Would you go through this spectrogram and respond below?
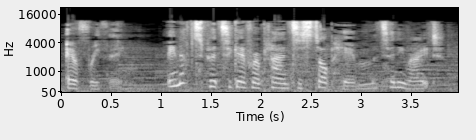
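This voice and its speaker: A woman playing a calm, knowing ally in a science-fiction audio drama, composed and matter-of-fact. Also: mid-range voice, brisk, over music, lightly acted. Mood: conspiratorial, assured. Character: calm, knowing female ally with a secret plan.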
